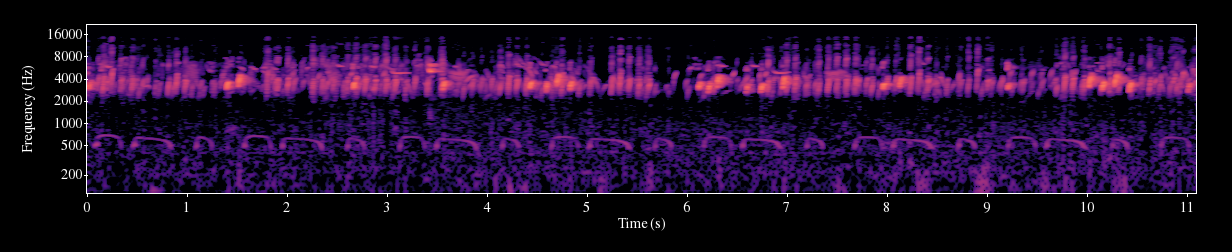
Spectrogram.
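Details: Goldfinch song for coaxing a silent caged goldfinch into singing: a fast, unbroken stream of high twittering and tinkling notes, over a soft low arched note that repeats about twice per second throughout.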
